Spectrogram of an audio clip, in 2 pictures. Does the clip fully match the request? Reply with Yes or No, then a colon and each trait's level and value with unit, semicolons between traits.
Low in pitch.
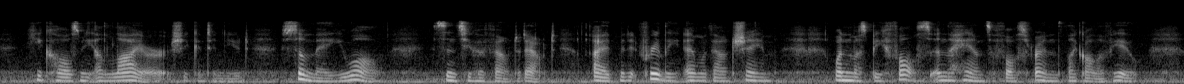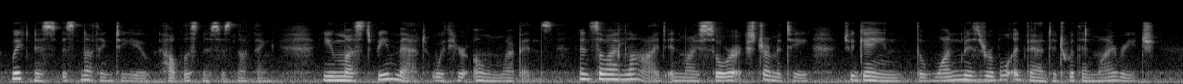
No: medium, 165 Hz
